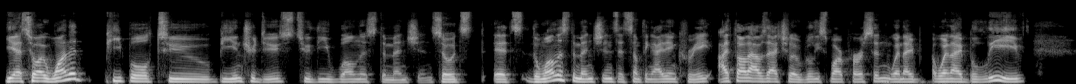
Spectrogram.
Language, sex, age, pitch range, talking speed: English, male, 30-49, 120-145 Hz, 205 wpm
